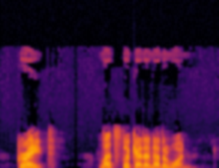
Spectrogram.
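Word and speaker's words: 晚: one Chun here again one is pronounced in the falling Rising tone meaning night and sh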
